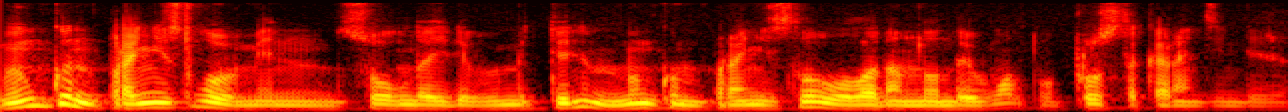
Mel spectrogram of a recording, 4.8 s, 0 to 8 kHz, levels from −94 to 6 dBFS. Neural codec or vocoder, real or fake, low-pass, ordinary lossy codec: none; real; none; none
